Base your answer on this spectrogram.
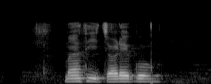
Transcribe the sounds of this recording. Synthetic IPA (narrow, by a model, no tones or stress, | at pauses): mãt̪ʰit͡sʌɽeko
